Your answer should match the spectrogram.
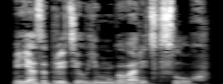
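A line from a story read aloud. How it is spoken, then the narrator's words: Tired remark. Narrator (Russian): устало заметил Ирвин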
